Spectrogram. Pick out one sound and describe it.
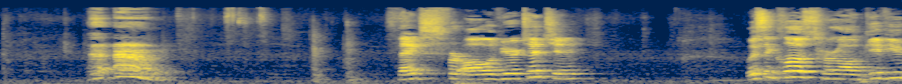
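A young man reads aloud.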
